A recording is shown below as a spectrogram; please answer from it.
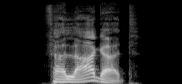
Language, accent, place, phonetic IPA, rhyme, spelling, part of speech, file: German, Germany, Berlin, [fɛɐ̯ˈlaːɡɐt], -aːɡɐt, verlagert, verb, De-verlagert.ogg
- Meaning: 1. past participle of verlagern 2. inflection of verlagern: third-person singular present 3. inflection of verlagern: second-person plural present 4. inflection of verlagern: plural imperative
